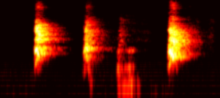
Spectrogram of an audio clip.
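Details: Pet Shetland Sheepdogs, a tri-colour and a grey, having fun at play. Three sharp, bright barks spaced under a second apart, with a brief low grumbling whine between the second and third.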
